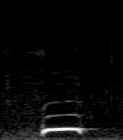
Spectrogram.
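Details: Long-eared owl, secretive and heard at dusk in dense forest or old pine groves, gives one soft, low, sigh-like hoot, steady in pitch and about half a second long, against a quiet background.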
